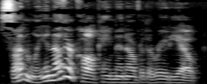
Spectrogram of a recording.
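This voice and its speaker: Female storybook reader, very animated pitch, slightly husky tone, dramatic emphasis. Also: fairly quick. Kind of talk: expressive children's story narration.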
